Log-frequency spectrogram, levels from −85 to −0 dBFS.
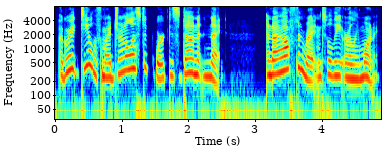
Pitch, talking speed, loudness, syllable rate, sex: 285 Hz, 235 wpm, -17 LUFS, 6.5 syllables/s, female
